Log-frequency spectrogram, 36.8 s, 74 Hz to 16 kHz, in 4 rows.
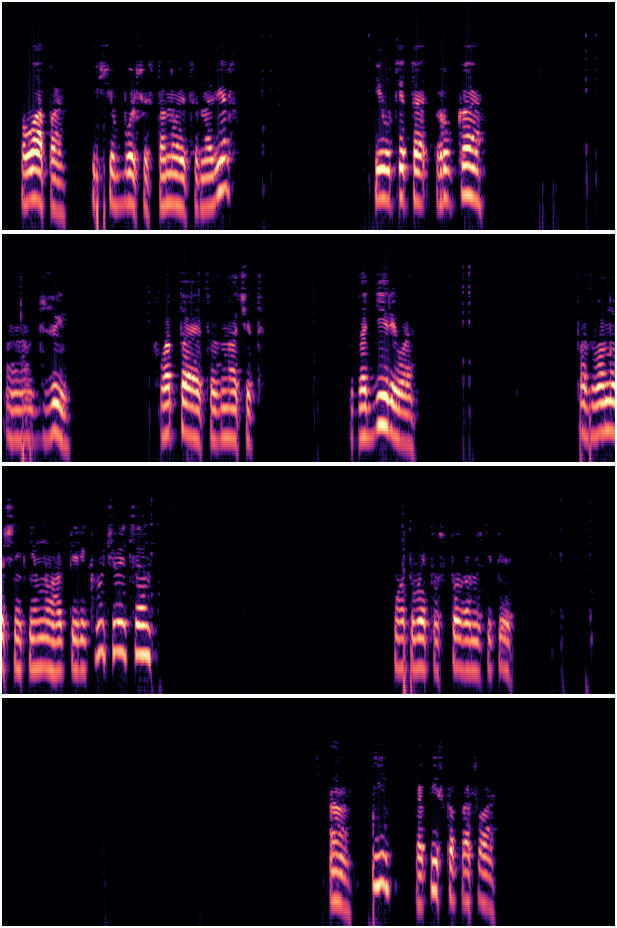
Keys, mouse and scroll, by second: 1.4 g, 3.9 click, 8.0 r, 8.9 click, 9.5 g, 11.4 click, 12.0-13.9 middle drag, 16.0-17.2 drag, 17.9 r, 21.8-23.4 drag, 24.4 r, 26.7 click, 27.3-29.2 middle drag, 32.3 a, 33.0 i, 34.7-36.7 drag.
